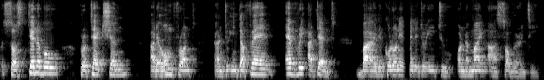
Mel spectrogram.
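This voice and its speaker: A man's voice: mid-range voice, unhurried, vocal fry. A man hosts a live interview, pacing his formal phrasing with small halts and restarts. His voice comes through a roomy, echoing space on dull, lo-fi audio. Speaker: host.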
